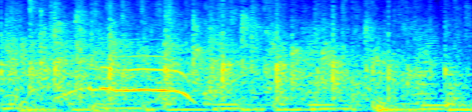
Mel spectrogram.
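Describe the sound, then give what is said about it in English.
Audience at a magic show gives a round of applause, a broad steady wash of clapping with a voice talking over it. “Jennifer, give everyone, Jennifer, a round of applause.”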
